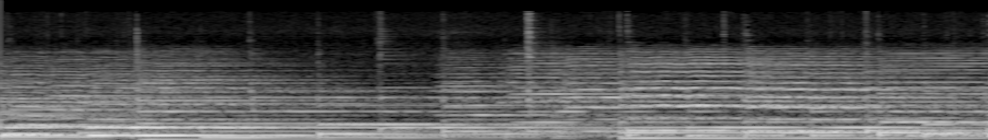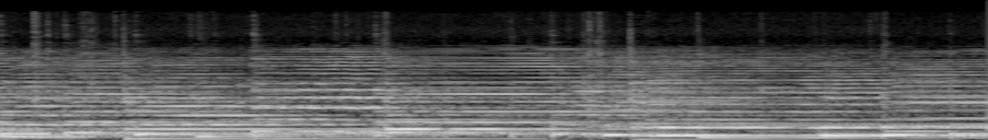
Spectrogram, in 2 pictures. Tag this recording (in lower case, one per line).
music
